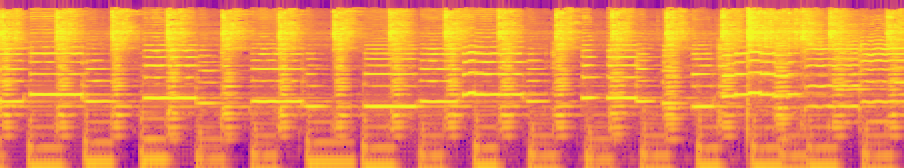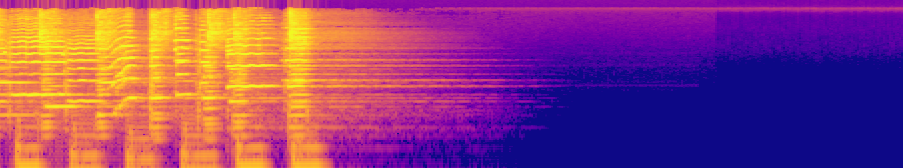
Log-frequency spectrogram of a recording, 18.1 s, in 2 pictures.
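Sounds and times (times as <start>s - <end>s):
Hanukkah instrumental song for children: 0.0s - 13.6s.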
